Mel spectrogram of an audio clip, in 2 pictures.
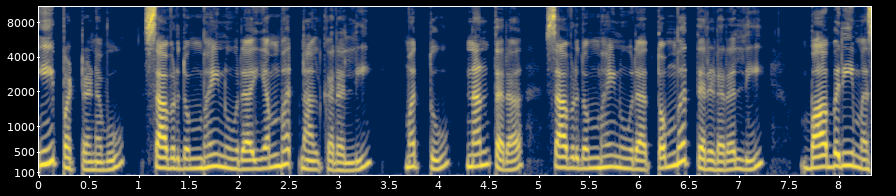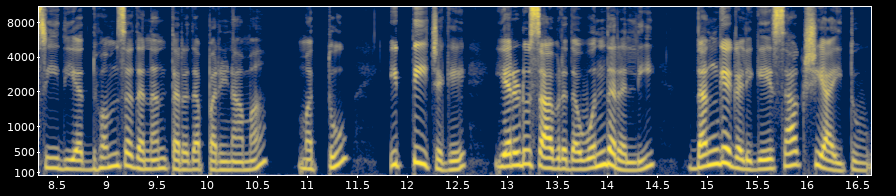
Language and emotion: Kannada, neutral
